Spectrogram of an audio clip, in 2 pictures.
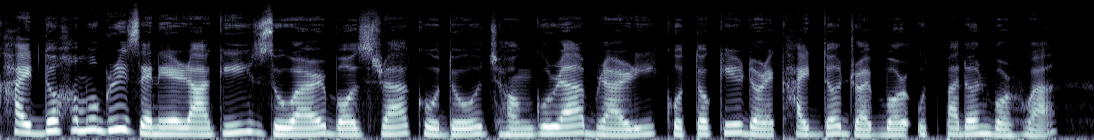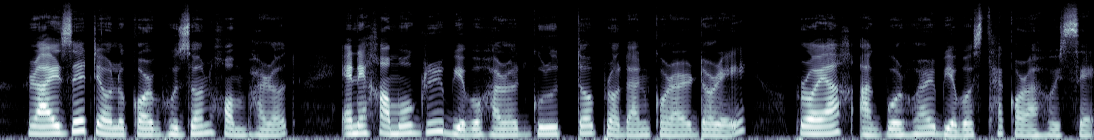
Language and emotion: Assamese, neutral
